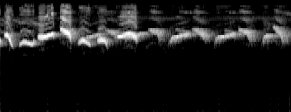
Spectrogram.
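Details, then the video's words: A male hwamei sings in response to a female's calls, a continuous warble of upward-slurred, liquid whistles linked almost without pause. "Họa mi mái xùy liên hồi kích chim trống căng lửa hót ngay"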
